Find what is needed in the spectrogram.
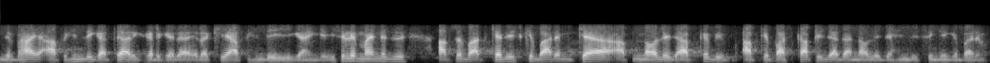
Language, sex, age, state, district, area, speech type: Hindi, male, 30-45, Bihar, Darbhanga, rural, conversation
